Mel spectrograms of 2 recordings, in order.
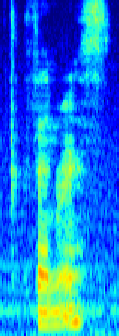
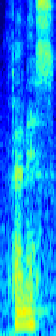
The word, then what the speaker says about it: Fennis: I'll say, this is Kieran, this is Shira, and this is Fenris. Fennis. Sure, that's not how you say it. Fennis, yes, there's no R in it.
